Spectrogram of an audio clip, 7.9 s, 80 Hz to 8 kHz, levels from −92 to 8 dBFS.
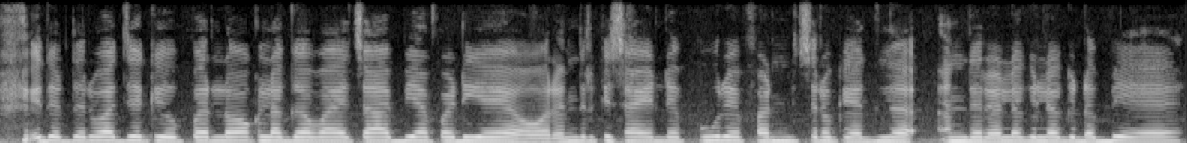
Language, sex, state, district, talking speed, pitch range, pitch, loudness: Hindi, female, Rajasthan, Barmer, 175 wpm, 220-230 Hz, 225 Hz, -12 LUFS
